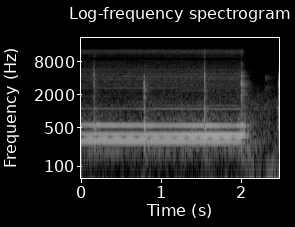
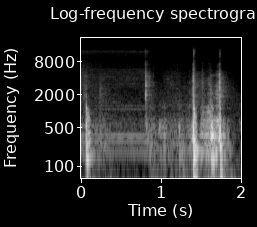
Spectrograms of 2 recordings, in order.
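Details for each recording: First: Buggy rebuild with fuel pressure about 50–55 psi after replacing a 10 amp fuse, starter previously tripping the system; a few sharp uneven clicks and brief buzz, engine never turns: starter no-crank with clicking, later traced to a relay found out. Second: Off-road buggy being rebuilt, key turned on: steady low hum for under a second then a clean stop; electric fuel pump priming normally, giving about 50–55 psi fuel pressure.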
